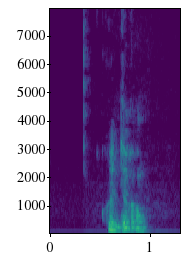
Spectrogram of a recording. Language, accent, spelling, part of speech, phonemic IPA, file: French, Canada, coudrons, verb, /ku.dʁɔ̃/, LL-Q150 (fra)-coudrons.wav
- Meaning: first-person plural simple future of coudre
